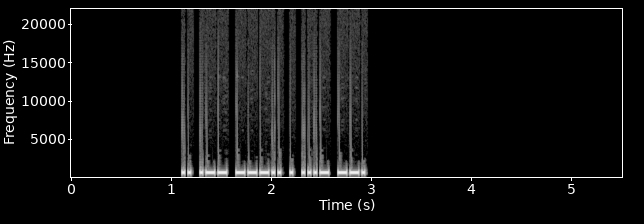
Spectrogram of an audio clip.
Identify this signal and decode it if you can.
Morse code, heard as a keyed tone, about 37 wpm, 700 Hz. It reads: IW8EVG
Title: DXCC-100 Call Signs - 6 Characters - Repeated 2x - 40wpm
